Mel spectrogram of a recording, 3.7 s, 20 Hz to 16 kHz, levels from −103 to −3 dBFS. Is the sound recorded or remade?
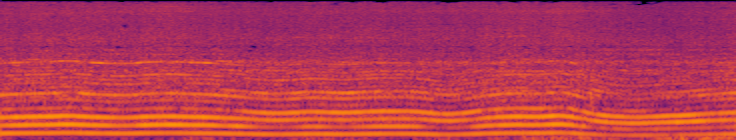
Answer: recorded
